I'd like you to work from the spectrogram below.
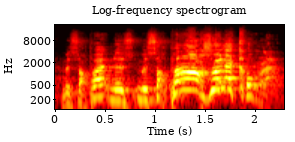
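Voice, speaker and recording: A man streaming live, reacting to a football match and yelling at the players like a coach. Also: very high-pitched, brisk, roomy sound, a little hiss or hum. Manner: yells at players like a coach, excitable.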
